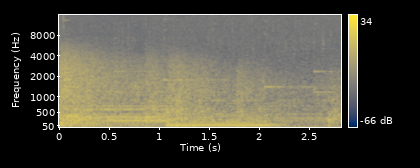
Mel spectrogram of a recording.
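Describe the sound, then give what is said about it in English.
A deep, rumbling roll of thunder from a lightning strike fills the scene over steady rain, its low growl sustained and heavy before easing off near the end. No one speaks. “I imagine the lightning striking the ground.”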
